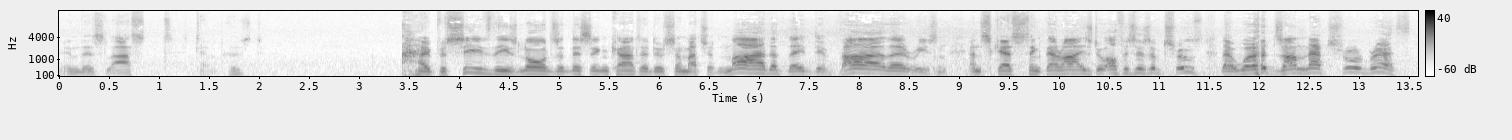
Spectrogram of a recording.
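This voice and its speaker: A man's voice: a little high, expressive, a bit bright. Man acting Prospero, a commanding duke, swooping delivery. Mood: solemn. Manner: theatrical, measured, formal. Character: Prospero, commanding wronged duke and grieving father. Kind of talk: Shakespearean audio drama acting. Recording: clear background noise, ambience.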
